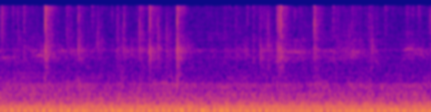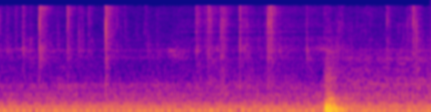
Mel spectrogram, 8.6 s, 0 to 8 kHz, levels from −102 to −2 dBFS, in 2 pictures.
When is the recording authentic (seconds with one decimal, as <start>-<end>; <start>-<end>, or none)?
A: 0.0-6.1; 7.7-8.6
